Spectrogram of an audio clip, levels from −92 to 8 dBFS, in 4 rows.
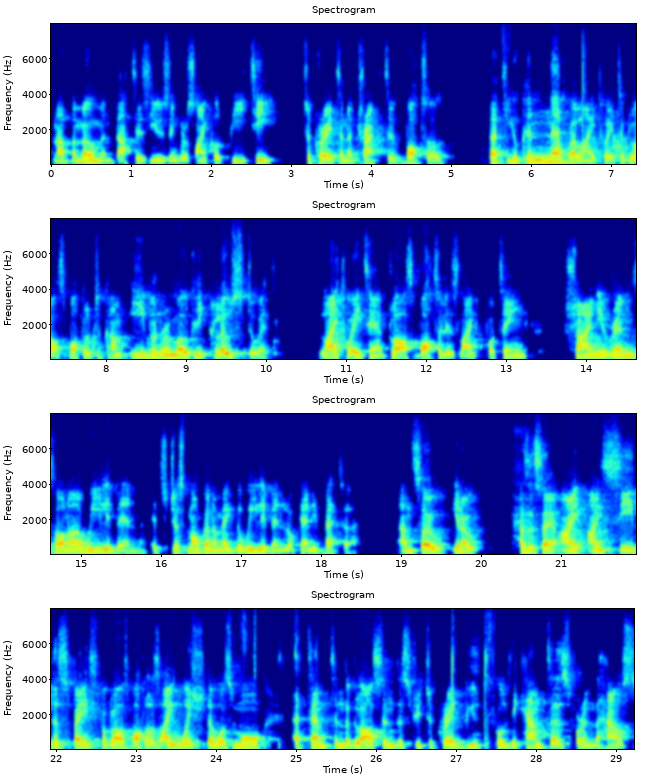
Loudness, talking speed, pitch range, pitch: -27 LUFS, 180 wpm, 120-150 Hz, 130 Hz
